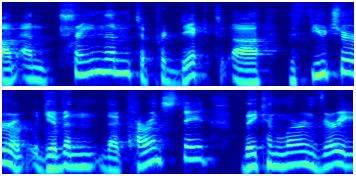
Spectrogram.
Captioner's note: none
